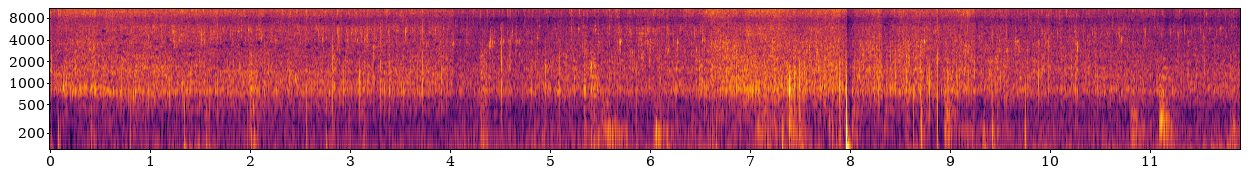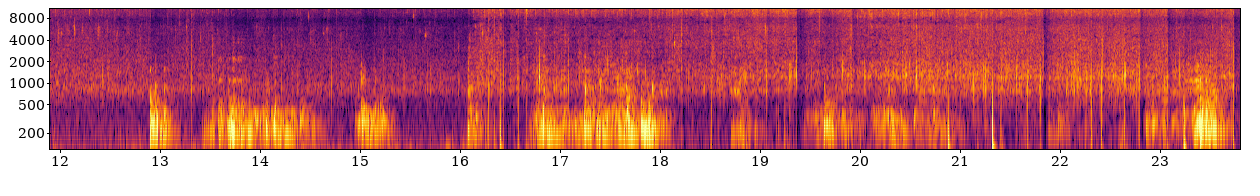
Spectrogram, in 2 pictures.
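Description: Spices sizzle steadily in plenty of hot oil left over from frying pabda fish, a constant crackling hiss with occasional stirring taps and clinks.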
